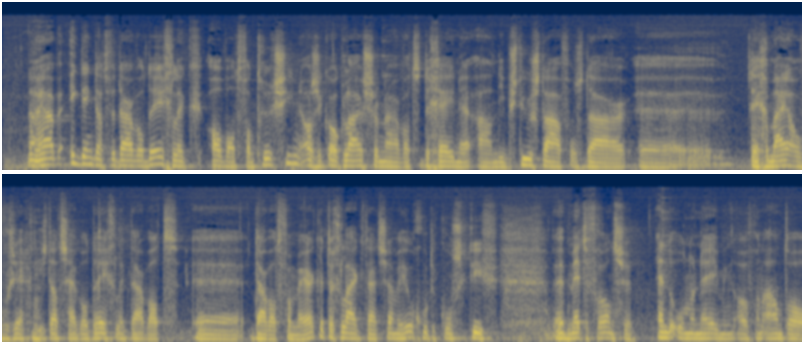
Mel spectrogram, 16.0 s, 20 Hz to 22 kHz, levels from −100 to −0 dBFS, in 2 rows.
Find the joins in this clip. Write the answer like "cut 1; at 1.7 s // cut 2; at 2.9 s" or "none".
cut 1; at 8.3 s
